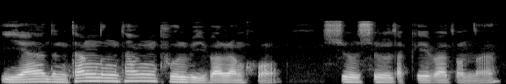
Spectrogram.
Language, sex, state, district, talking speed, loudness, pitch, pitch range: Garo, male, Meghalaya, West Garo Hills, 95 wpm, -16 LUFS, 115 Hz, 100-135 Hz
